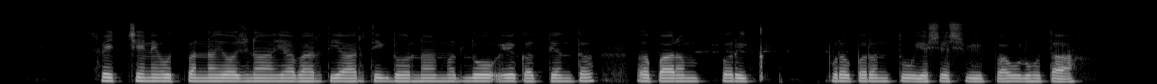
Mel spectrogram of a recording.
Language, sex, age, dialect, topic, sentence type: Marathi, male, 18-24, Southern Konkan, banking, statement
